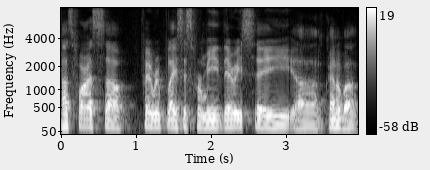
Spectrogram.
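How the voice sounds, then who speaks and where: In a Spanish accent, a man talks at medium pitch and a moderate pace. His intonation is monotone and flat. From Guadalajara, Mexico. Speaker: state legislator. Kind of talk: interview monologue.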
